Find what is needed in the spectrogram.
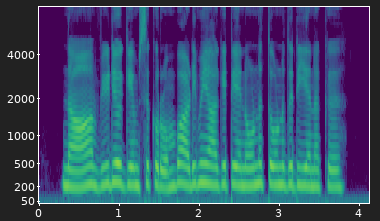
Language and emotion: Tamil, sad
